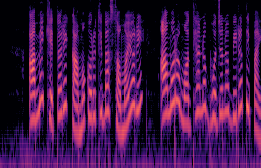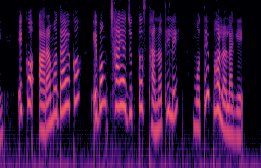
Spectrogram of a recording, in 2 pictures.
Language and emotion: Odia, happy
